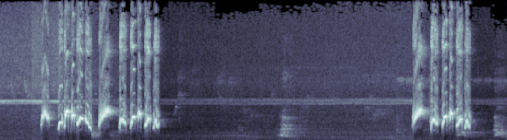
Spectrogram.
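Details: Song of a Thai Red-whiskered bulbul, used in daily morning sessions to teach caged birds: a long rollicking phrase of rapid liquid notes, a quiet pause with one soft low note, then a shorter bright phrase.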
